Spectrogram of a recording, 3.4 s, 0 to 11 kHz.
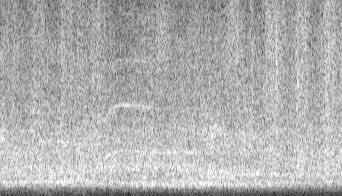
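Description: A virtual arena crowd in the WWE 2K25 wrestling video game roars during a match, a steady, dense wall of cheering and whoops at even loudness throughout, without distinct claps or voices standing out.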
